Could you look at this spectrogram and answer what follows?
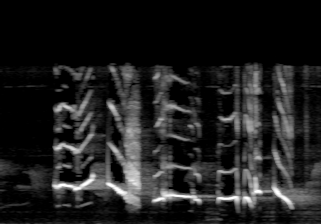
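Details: Oriental magpie-robin showing off its repertoire in gacor singing: a wavering high whistle, a rough buzzy burst, then level whistles and quick twittering notes ending in a downslurred whistle, with no other sounds.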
